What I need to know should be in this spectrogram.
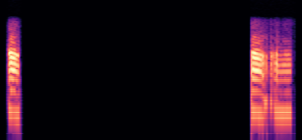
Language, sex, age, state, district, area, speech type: Assamese, female, 30-45, Assam, Dhemaji, rural, conversation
